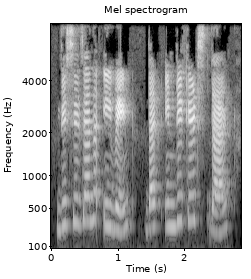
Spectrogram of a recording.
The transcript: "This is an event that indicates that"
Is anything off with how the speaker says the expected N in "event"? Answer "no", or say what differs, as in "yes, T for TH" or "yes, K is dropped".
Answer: no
